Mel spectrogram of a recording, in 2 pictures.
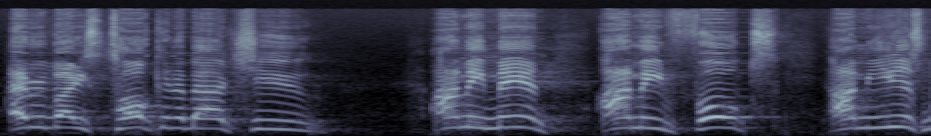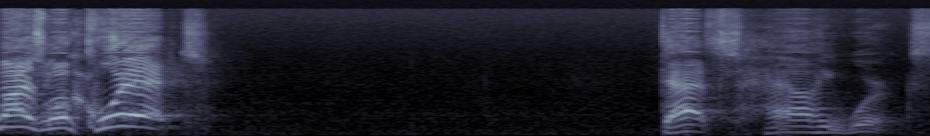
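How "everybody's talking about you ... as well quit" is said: high, loud jeering devil voice, pushing hard; taunting devil. Retold or imitated. Preacher voicing the devil taunting a churchgoer, loud high jeering. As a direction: yell the lies like the devil breaking your spirit. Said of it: "He'll say".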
